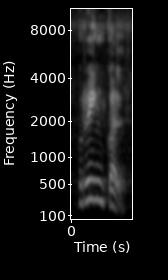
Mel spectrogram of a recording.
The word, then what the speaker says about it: wrinkle: हैं ना, वर्ड पढ़े, लेकिन इसमें क्या W साइलेंट है। अब आप सोचोगे कि साइलेंट कैसे है? तो देखो, हम जैसे इसका उच्चार करते हैं ना, ये क्या है, लिखा है रिंकल।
